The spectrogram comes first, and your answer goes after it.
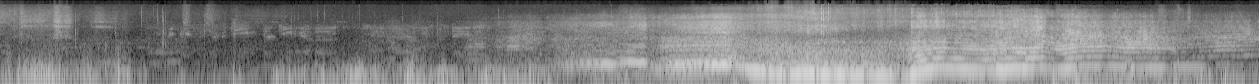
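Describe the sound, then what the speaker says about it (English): A rally car engine approaches from faint to loud, revving hard with rising and falling pitch as it speeds past nearby on a mountain stage, with some outdoor background noise. "you guys listen to this car coming through"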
